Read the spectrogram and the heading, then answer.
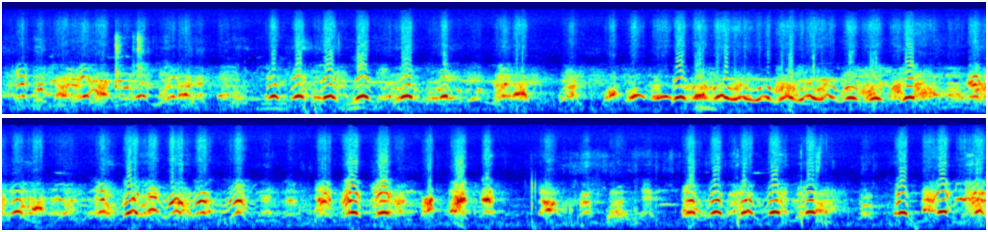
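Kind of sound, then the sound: animal, dog barking and whimpering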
